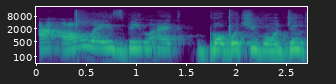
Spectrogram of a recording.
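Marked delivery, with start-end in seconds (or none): 1.6-2.7 loud, fed-up, angry confrontational tone. Describing setting something straight at a store, the speaker is retelling own angry retort. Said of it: "when I am angry".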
